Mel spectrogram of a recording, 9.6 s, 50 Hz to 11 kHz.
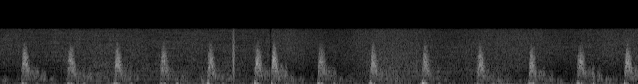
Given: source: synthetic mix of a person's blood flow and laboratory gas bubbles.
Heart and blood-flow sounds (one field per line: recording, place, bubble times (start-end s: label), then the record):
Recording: Doppler ultrasound of blood flow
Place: subclavian vein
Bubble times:
no bubbles
From the record:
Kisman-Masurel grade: 000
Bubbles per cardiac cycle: 0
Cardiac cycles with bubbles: 0%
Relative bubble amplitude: no bubbles discernible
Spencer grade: 0 (complete lack of bubble signals)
